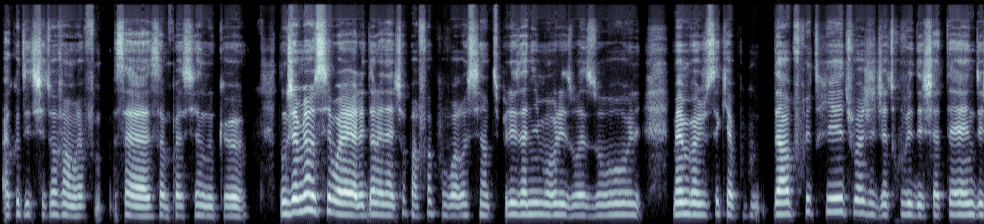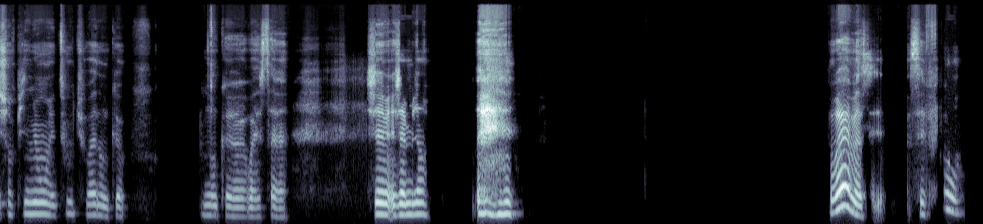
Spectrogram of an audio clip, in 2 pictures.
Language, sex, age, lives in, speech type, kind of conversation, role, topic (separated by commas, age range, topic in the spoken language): French, female, 25-29, Germany, conversation, podcast, guest, Comment un coin de nature en ville t’inspire-t-il ?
